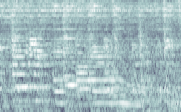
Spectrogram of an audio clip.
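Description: A live country band playing an instrumental passage: acoustic and electric guitars over bass and drums, with no singing.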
